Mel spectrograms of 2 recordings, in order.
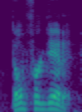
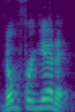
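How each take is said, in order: First: A soft, lower aside; softer echo. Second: Said in the usual way. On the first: Acted. Host echoing the motto to his chat, softer. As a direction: murmur it again under the breath.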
